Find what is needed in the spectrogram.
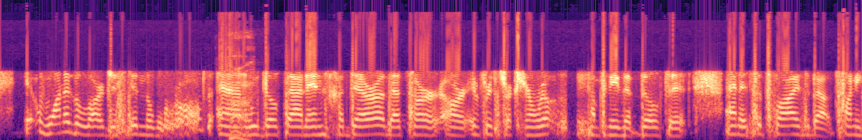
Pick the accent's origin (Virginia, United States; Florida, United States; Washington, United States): Florida, United States; Miami; also born or lived in New York; now in Israel; Okay, well, I grew up in this country. I was born in New York and raised in Miami. Moved to Israel in 91, and I've been living there since.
